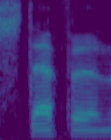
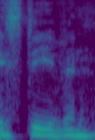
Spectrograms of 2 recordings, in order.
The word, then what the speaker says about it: Stephen: Steven for everyone who says Stefan or. No, I say Steven. No, I had a buddy growing up who had his name spelled the same exact way as yours, and it was Steven.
